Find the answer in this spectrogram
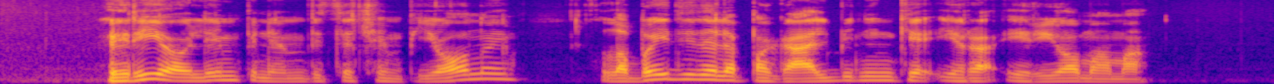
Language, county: Lithuanian, Klaipėda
